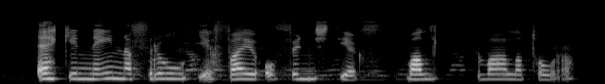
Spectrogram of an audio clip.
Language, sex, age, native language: Icelandic, male, 12, Icelandic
